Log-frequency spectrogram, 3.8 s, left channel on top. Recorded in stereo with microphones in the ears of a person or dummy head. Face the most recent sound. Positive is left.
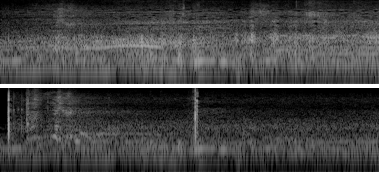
turn(degrees=-50)  # may be behind; listen again after turning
